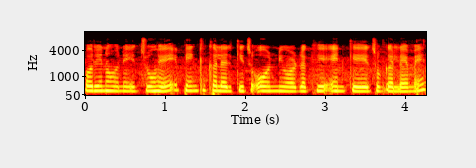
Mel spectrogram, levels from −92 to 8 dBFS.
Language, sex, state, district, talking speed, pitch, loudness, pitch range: Hindi, female, Uttar Pradesh, Budaun, 240 wpm, 235 Hz, -14 LUFS, 225-245 Hz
